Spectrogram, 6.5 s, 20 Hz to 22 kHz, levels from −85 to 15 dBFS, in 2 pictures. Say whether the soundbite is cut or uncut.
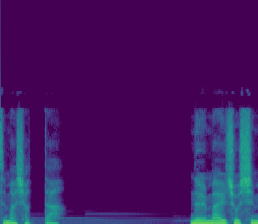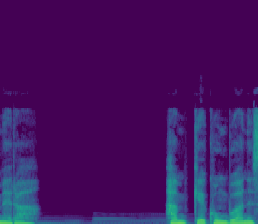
cut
